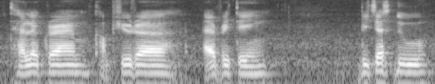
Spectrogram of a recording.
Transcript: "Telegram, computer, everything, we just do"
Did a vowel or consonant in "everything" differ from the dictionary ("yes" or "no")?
yes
